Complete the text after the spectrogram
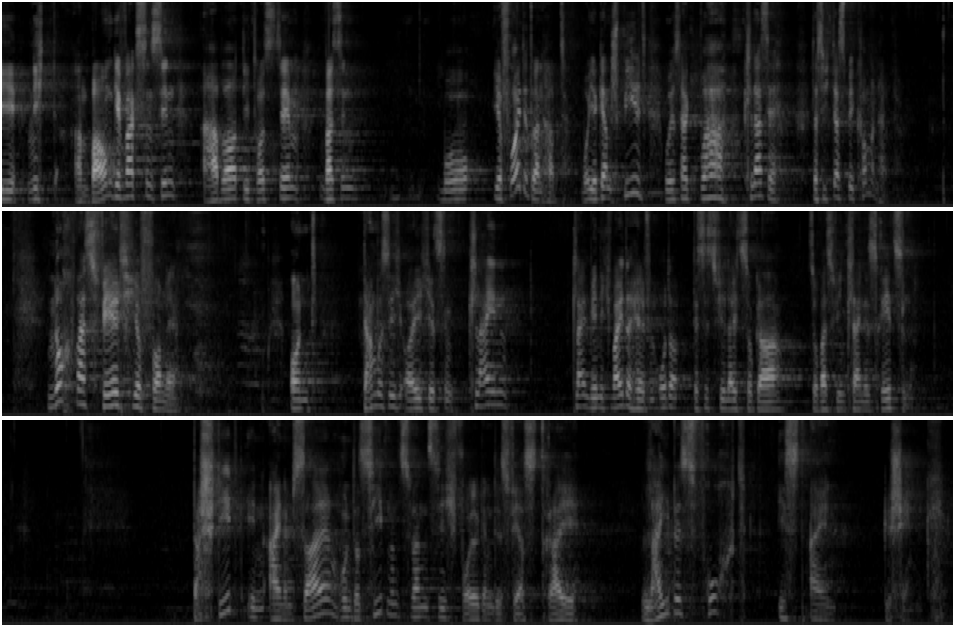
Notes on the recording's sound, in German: aus dem Gottesdienst der Liebenzeller Mission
